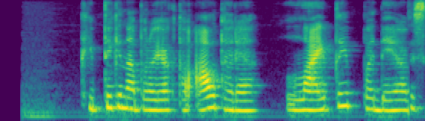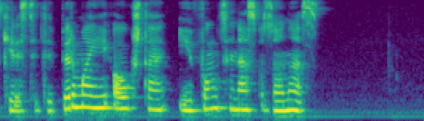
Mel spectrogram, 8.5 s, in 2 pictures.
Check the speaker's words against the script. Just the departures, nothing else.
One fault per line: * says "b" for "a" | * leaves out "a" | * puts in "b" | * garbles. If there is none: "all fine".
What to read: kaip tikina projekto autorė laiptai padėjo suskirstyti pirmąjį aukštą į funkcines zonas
all fine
